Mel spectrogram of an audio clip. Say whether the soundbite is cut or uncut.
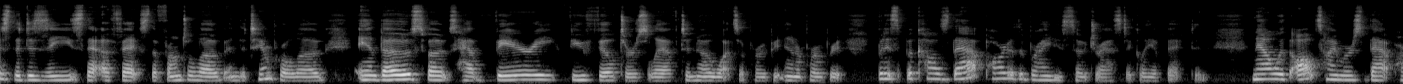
uncut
